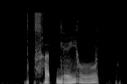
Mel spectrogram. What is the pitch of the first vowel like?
low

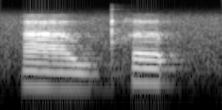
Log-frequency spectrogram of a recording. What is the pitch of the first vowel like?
low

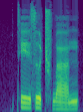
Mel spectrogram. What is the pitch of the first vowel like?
falling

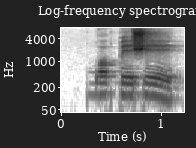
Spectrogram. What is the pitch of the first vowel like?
high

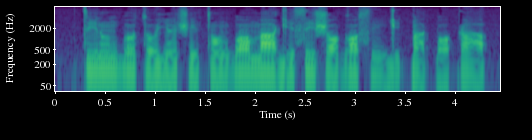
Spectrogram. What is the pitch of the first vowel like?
high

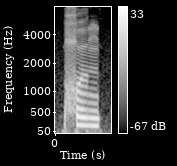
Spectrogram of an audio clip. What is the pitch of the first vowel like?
low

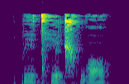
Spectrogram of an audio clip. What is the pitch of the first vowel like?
high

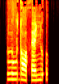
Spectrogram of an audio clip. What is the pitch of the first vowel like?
high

